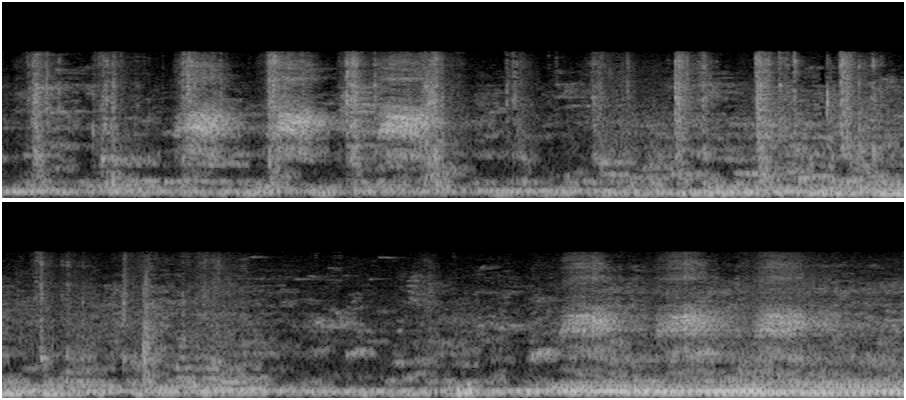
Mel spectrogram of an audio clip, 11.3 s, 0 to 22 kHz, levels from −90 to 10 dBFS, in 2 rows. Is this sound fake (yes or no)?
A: no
